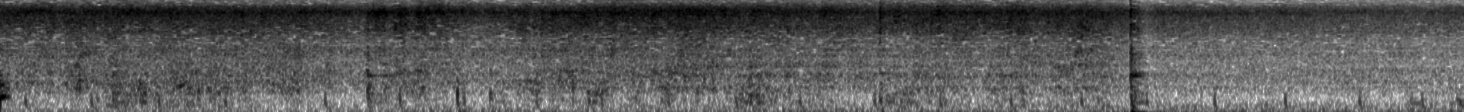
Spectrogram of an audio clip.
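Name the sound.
spices with sugar being stir-fried for chickpea ghugni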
